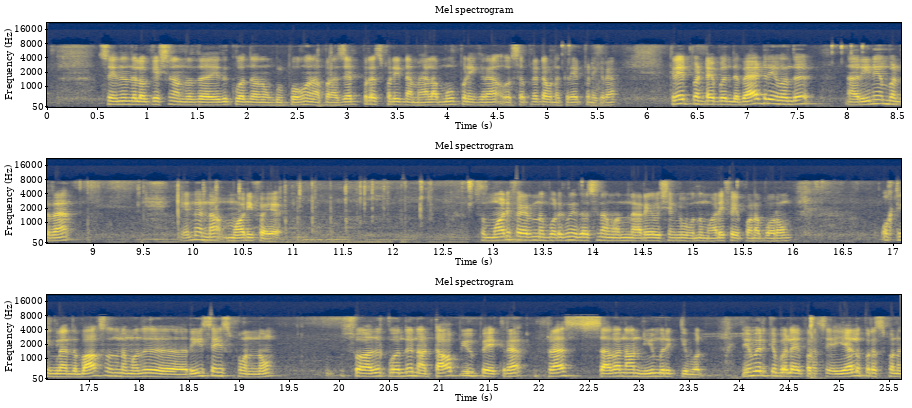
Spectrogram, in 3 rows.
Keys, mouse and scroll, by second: 7.9-10.0 scroll up 1, 10.0 click, 10.2 click, 16.1 middle click.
